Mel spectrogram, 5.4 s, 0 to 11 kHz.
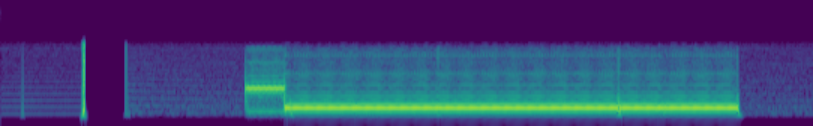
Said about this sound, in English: Echo 3 Air, stand by for tone.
